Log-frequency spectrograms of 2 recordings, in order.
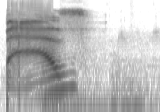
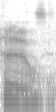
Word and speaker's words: Has: Hey, sorry, did you say your name was Baz? No, it's Has.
